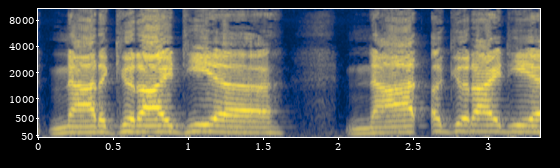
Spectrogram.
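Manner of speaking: loud, drawn-out warning; loud slow warning. Retold or imitated. Stranger warning her from across the street, loud and slow. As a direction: call out the warning slowly and loudly. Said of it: "and she goes".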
